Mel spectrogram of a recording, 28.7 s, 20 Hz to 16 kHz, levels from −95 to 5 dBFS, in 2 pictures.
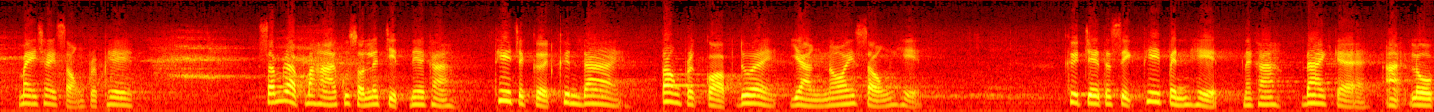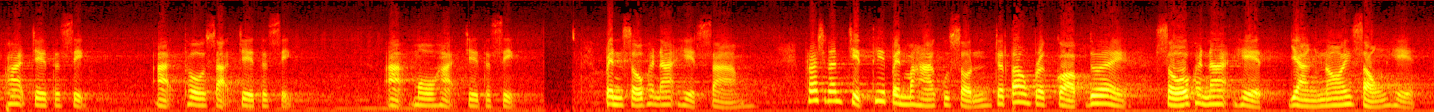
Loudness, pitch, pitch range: -19 LUFS, 205 Hz, 180-250 Hz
